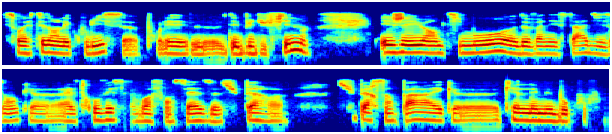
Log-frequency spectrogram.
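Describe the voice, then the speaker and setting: A middle-aged voice actress telling stories in an interview, chatty and hesitant with many fillers. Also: female voice, low-pitched, little pitch movement, moderate pace, gravelly, dark tone, no room sound. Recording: slightly dull lo-fi sound.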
